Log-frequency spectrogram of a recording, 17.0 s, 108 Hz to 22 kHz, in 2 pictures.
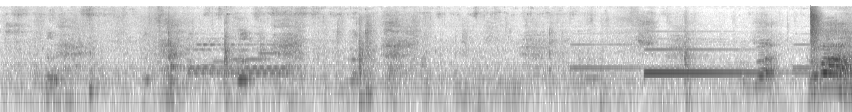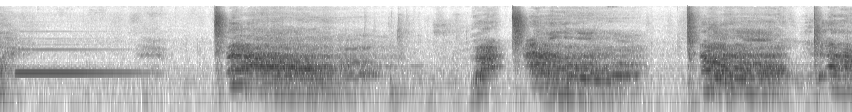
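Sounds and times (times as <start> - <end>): steady electronic tones: 5.7 - 10.2.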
